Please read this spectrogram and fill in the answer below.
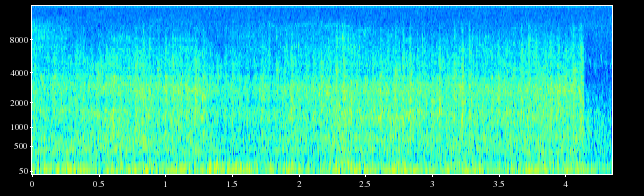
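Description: Outdoor background noise: a steady low rumble with a fainter hiss above it.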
